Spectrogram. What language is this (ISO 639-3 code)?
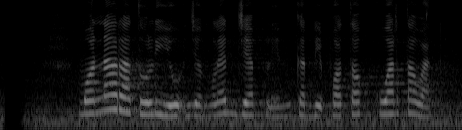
sun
